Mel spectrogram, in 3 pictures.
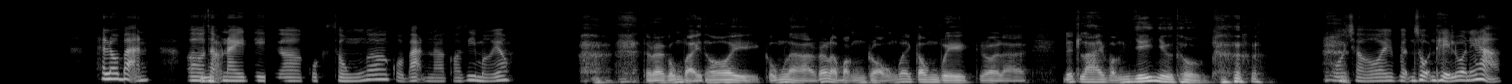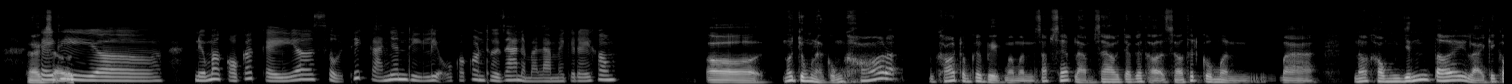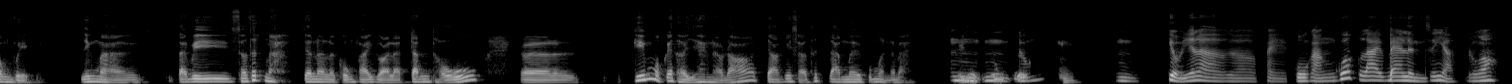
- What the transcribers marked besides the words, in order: chuckle; in English: "deadline"; chuckle; other background noise; tapping; in English: "work life balance"
- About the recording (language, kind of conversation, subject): Vietnamese, podcast, Bạn làm thế nào để sắp xếp thời gian cho sở thích khi lịch trình bận rộn?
